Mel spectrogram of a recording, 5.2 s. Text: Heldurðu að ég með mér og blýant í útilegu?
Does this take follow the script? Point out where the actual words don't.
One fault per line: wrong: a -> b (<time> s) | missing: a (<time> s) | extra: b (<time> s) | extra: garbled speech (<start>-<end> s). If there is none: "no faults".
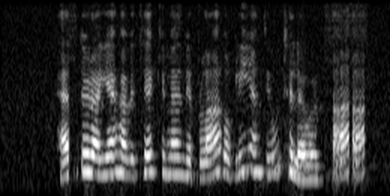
extra: hafi tekið (1.6 s)
extra: blað (2.6 s)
